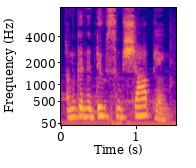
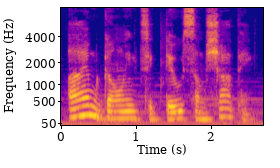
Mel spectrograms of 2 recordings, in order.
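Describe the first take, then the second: First: 'Going to' is reduced to 'gonna'. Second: 'Going to' is said in full, unreduced. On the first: The speaker is a native speaker. The speaker calls it right. "They say" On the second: The speaker is not a native speaker. The speaker calls it wrong. "Native speakers never say it"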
